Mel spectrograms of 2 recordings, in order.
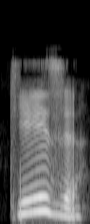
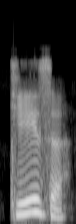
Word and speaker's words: Käse: Yeah, so this is called Käse, Käse. Yeah, Käse. Yeah, so this is long, you can see very easily, right?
